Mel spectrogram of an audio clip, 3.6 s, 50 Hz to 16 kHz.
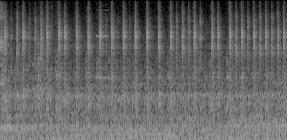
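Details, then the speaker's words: Salvage-auction vehicle: sharp, hard, regular metallic knocks about three a second over the idle. Bottom-end rod knock. "And you had it 2 or 3 weeks, and the rods start banging."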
